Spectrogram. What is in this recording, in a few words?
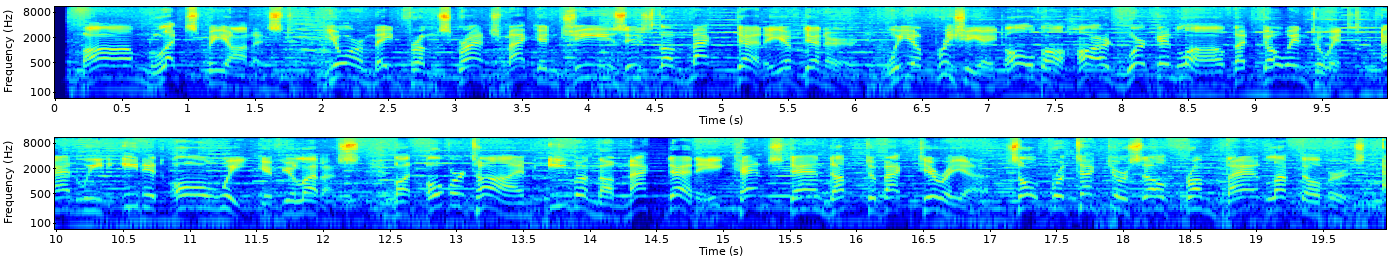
Radio; 4 Day Throw Away; Mom; FoodSafety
